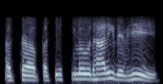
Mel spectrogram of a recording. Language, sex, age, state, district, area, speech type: Maithili, male, 18-30, Bihar, Muzaffarpur, rural, conversation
